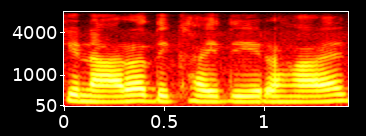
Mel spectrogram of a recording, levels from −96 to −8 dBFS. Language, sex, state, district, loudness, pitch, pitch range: Hindi, female, Chhattisgarh, Raigarh, -19 LUFS, 175 Hz, 170-185 Hz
